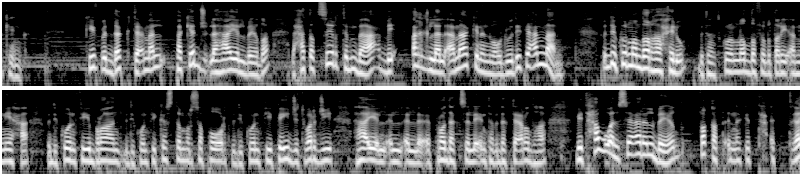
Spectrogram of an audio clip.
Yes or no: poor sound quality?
no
